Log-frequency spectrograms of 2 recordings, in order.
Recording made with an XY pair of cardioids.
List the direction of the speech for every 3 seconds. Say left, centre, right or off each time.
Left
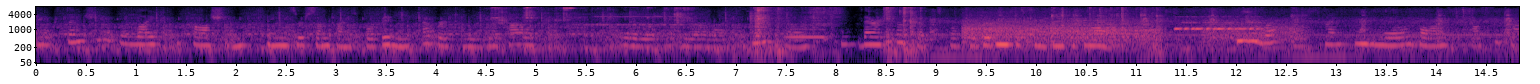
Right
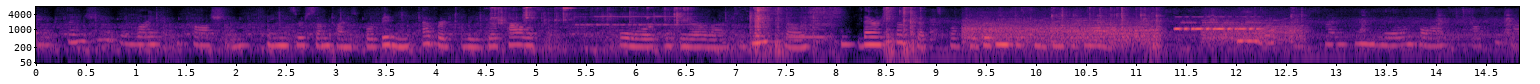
left, right, right, centre, left.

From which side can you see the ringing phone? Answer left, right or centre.
right.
